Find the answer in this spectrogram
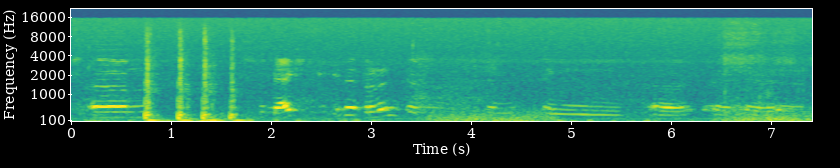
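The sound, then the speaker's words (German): Four quick, sharp knocks on a door in a fast rhythm, fairly loud, followed by people talking. “Ähm, also du klopfst an die Tür. Hm, klopf, klopf, klopf.”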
